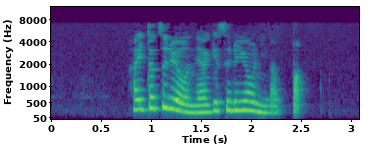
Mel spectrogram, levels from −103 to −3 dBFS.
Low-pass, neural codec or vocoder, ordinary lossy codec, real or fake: 7.2 kHz; none; Opus, 64 kbps; real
